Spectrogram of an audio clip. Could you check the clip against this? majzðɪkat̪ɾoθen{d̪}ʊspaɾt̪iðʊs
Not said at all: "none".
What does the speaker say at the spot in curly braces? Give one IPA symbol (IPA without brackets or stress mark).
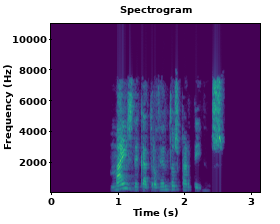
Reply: t̪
